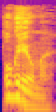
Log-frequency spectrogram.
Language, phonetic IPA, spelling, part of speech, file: Russian, [ʊˈɡrʲumə], угрюмо, adverb / adjective, Ru-угрюмо.ogg
- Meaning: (adverb) 1. morosely, sullenly 2. bleakly, forbiddingly; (adjective) short neuter singular of угрю́мый (ugrjúmyj)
